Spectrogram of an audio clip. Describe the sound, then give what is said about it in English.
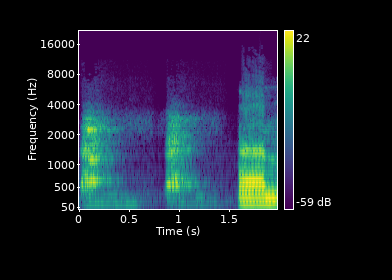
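Guard dogs bark three times in quick succession, loud, with short pauses between the first two barks and a fuller, more drawn-out final bark. “Well, I can hear the guard actually, dogs.”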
